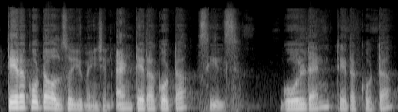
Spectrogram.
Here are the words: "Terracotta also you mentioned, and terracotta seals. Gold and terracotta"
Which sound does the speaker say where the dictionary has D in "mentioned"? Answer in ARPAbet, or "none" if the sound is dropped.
none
